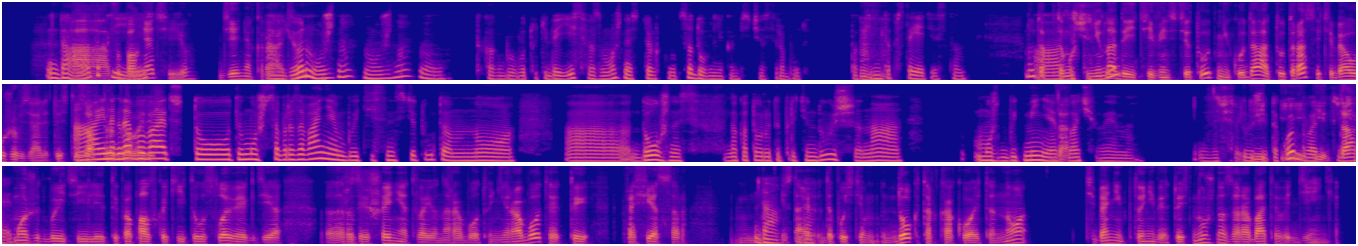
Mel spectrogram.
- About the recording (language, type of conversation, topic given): Russian, unstructured, Почему многие люди недовольны своей работой?
- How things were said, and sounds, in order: tapping; other background noise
